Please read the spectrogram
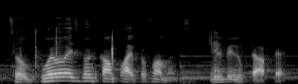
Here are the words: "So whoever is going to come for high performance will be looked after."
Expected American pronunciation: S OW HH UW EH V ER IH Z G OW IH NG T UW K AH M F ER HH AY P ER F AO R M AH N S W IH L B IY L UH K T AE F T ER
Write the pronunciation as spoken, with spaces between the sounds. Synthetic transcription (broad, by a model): S OW HH UW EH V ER IH Z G OW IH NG T UW K AH M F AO HH AY P ER F AO R M AH N S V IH L B IY L UH K T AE F T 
